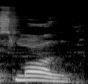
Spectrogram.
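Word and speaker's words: small: মতন যেমন আরেকটা দেখি এস এম A double L তাহলে স্মল এই যে এ প্লাস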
